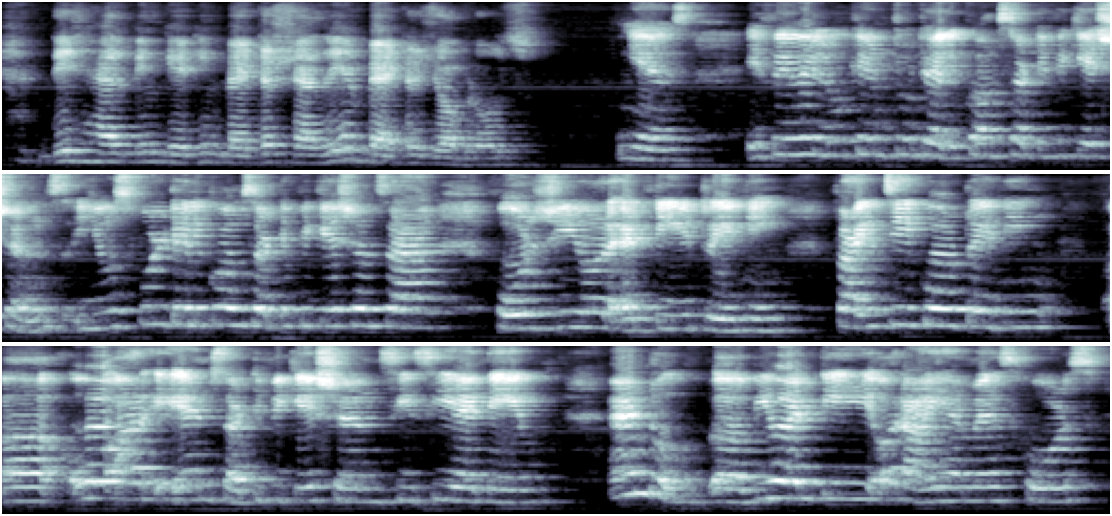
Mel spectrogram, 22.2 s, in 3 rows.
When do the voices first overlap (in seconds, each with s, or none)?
none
